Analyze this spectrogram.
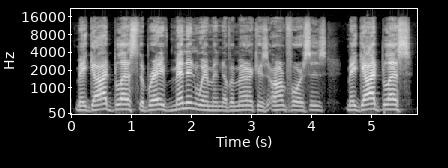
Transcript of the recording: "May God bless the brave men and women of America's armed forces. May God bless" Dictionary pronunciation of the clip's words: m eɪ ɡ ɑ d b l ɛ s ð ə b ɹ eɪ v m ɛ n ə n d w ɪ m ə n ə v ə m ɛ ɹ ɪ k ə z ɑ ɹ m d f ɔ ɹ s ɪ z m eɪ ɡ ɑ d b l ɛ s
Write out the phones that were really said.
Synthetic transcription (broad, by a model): m eɪ ɡ ɑ d b l ɛ s ð ə b ɹ eɪ v m ɛ n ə n w ɪ m ə n ə v ə m ɛ ɹ ɪ k ə z ɑ ɹ m f ɔ ɹ s ɪ z m eɪ ɡ ɑ d b l ɛ s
